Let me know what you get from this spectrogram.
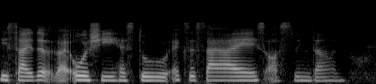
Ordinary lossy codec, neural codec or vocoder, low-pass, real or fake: none; codec, 16 kHz, 0.5 kbps, X-Codec, HuBERT features, trained on LibriSpeech; 7.2 kHz; fake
